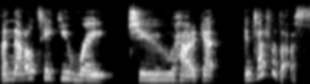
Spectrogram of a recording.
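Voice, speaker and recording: With an American accent, a woman talks at a moderate pace and a medium pitch. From New York. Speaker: webinar host, brand events executive. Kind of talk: webinar presentation. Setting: online webinar. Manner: animated.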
